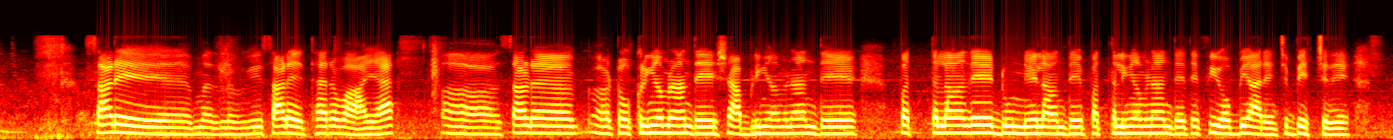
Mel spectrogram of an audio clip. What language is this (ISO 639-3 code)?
doi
